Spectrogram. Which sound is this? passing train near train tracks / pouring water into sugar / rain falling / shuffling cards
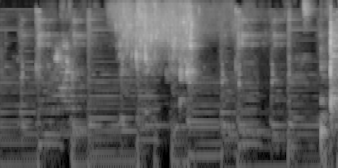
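pouring water into sugar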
